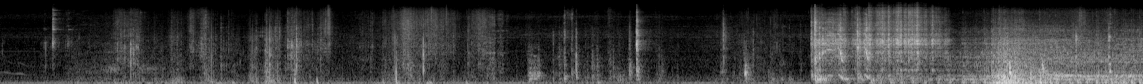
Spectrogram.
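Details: 50cc Chinese GY6 scooter started after replacing an exploded variator: a few clicks, then fires and settles into a steady, even buzz with no clanking or grinding; running normally.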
